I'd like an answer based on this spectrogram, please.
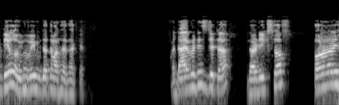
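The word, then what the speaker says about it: diabetes: মাথায় রাখতে হবে ডায়াবেটিস ওয়ার্ডটা অনেক সময় লিখতে দিতে পারে যে ডায়াবেটিস লেখো, বা অনেকে বলে ডায়াবেটিক্স বলে, তো ওইভাবে না, ডায়াবেটিস এইভাবে উচ্চারণ করবা, ডয়কার ডা উনতেস্তিকার আ দয়কার বে টরিষ্কার টি স, এখানে হচ্ছে ডায়াবেটিস।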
